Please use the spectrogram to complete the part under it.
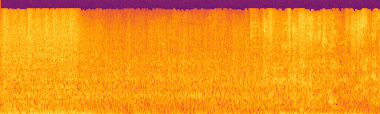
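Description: Many guns fire rapidly in a loud battle.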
